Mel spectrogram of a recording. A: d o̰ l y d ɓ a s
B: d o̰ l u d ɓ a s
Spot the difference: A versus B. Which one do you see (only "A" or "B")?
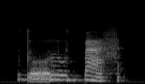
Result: B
